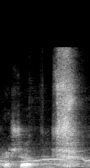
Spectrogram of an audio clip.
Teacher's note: a very strong but tight release of the air F and it creates a sound of if and then we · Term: voiceless hissing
